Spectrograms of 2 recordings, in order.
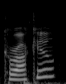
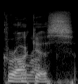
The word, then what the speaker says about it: Caracas: Wait, so how do you say it? Caracu? – Caracas.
